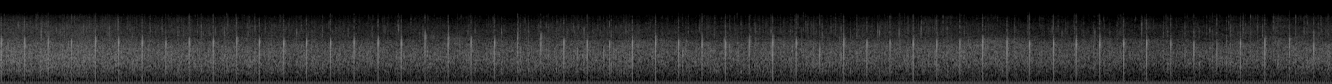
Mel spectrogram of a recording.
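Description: Audience applauding steadily, with claps from hands close by standing out at about three a second.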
